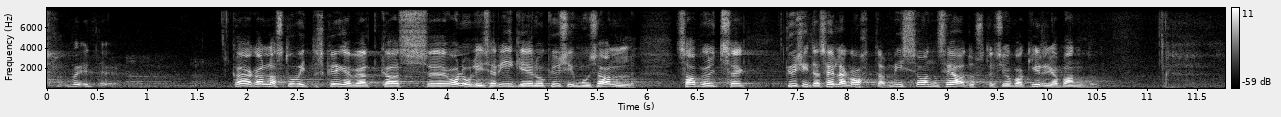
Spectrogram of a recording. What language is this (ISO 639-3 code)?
est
